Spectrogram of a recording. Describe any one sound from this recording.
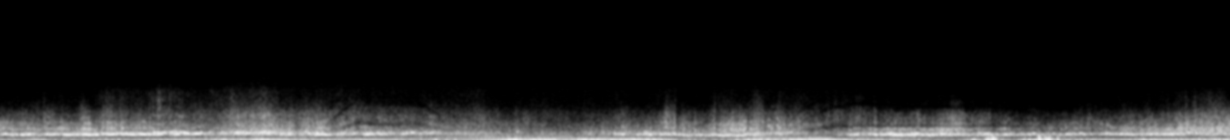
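Tyres screech on asphalt as a car drifts in the distance.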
